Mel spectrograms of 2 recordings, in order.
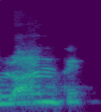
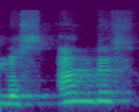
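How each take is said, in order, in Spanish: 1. La frase se dice relajada, con la s debilitada. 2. La frase se dice completa, con la s clara. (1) "no queremos pronunciar completa la palabra" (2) "no queremos decir los Andes"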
